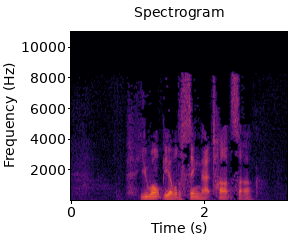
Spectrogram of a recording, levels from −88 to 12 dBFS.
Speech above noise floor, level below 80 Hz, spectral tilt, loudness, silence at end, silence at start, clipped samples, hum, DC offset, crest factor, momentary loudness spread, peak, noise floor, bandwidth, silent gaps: 33 dB; -64 dBFS; -4.5 dB/octave; -30 LUFS; 0.55 s; 0.85 s; under 0.1%; none; under 0.1%; 22 dB; 15 LU; -10 dBFS; -62 dBFS; 8.8 kHz; none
